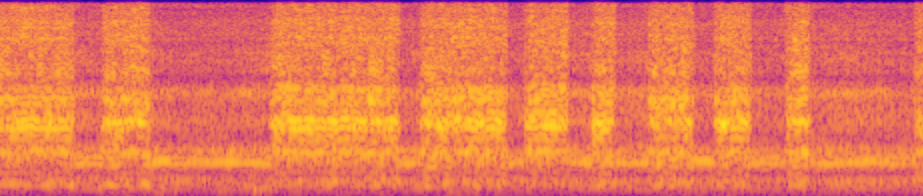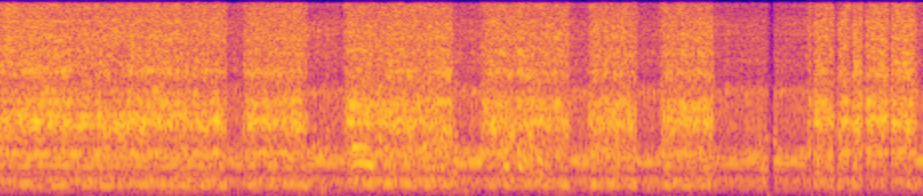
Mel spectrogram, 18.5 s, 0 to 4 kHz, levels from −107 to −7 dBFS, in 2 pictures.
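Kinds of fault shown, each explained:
burst of packet loss: At 16.90 s the sound briefly holds and fades for about 60 ms, then jumps ahead with roughly 60 ms missing. It is one isolated gap, unlike the repeated loss that follows, which chops the sound again and again.
repeated packet loss (robotic sound): From 17.34 to 18.15 s, five short holes, none longer than 40 ms, are patched by stretching the preceding sound. About a fifth of the stretch is concealed, giving a choppy texture with pieces missing rather than one clean dropout.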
